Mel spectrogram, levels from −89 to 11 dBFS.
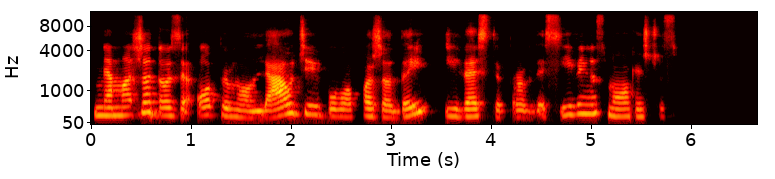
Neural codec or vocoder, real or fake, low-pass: codec, 32 kHz, 1.9 kbps, SNAC; fake; 10.8 kHz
